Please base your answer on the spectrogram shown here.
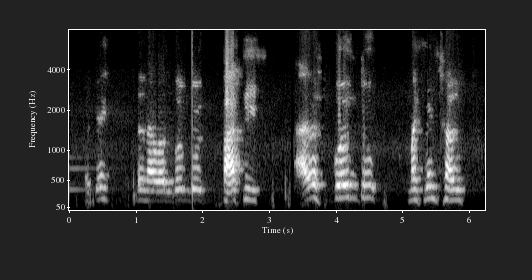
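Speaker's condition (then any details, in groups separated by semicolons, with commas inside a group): Cerebral palsy; uses wheelchair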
